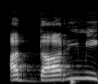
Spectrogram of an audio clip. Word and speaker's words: الدارمی: آپ فرماتے ہیں بکسر الراء، یعنی الدارمی را کے کسرہ کے ساتھ ہے۔ اس سے معلوم ہوا کہ جو الدارمی کا لفظ ہے، اس کا جو تلفظ ہے وہ دال کے اوپر زبر، پھر الف، پھر را کے نیچے زیر، الداری، پھر میم اور پھر یا، الدارمی کے نام سے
